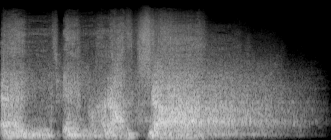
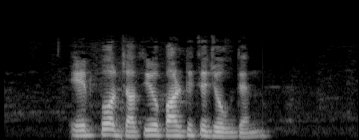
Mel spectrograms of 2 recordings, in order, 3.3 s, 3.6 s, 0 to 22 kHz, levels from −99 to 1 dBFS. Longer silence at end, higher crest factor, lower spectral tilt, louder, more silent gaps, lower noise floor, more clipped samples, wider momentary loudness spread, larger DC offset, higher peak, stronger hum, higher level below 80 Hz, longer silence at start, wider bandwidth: second, 0.35 s vs 0.95 s; second, 12 dB vs 22 dB; about the same, -5.5 dB/octave vs -5 dB/octave; first, -20 LUFS vs -33 LUFS; neither; second, -44 dBFS vs -76 dBFS; neither; first, 16 LU vs 11 LU; neither; first, -8 dBFS vs -14 dBFS; neither; first, -44 dBFS vs -72 dBFS; second, 0 s vs 0.7 s; first, 15.5 kHz vs 7.6 kHz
